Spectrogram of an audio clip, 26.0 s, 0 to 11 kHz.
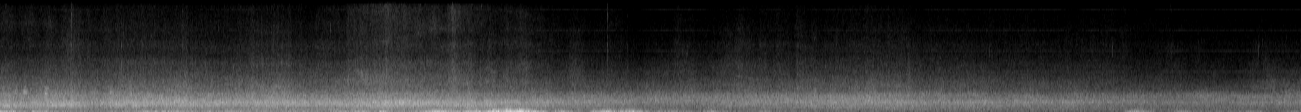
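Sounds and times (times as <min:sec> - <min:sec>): wind buffeting microphone: 0:00.0 - 0:17.1, 0:22.4 - 0:26.0
jet engine noise: 0:00.0 - 0:26.0.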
